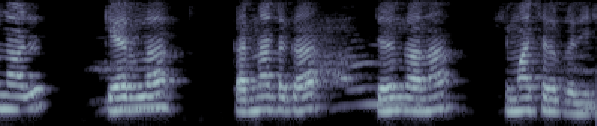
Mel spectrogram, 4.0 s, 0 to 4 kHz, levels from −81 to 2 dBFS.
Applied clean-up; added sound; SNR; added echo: classical method Wiener filter.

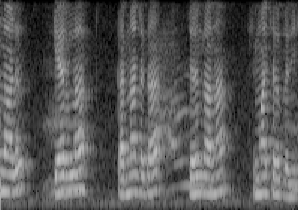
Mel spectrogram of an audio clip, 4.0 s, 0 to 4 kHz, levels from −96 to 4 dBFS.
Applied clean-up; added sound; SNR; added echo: none; Cricket / Growling; 15 dB; none.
